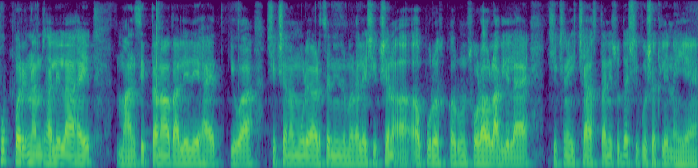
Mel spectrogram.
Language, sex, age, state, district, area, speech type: Marathi, male, 18-30, Maharashtra, Yavatmal, rural, spontaneous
